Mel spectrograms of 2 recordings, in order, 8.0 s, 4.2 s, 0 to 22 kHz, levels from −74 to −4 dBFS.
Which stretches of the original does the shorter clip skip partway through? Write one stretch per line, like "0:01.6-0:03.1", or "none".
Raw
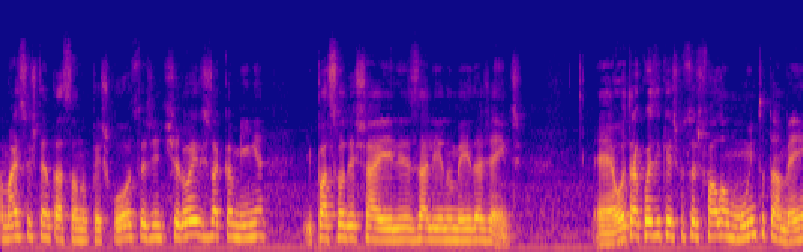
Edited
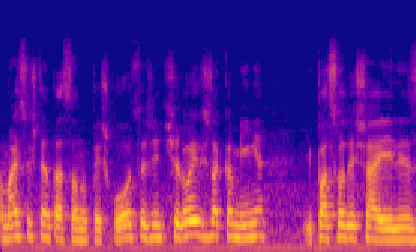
none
